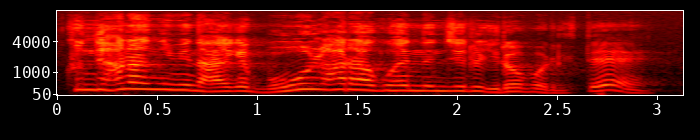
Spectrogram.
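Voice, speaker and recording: A man's voice: high-pitched, sing-song, fast, fairly bright tone. An older man, a missionary pastor, preaching a sermon and asking his congregation questions. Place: church sanctuary.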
